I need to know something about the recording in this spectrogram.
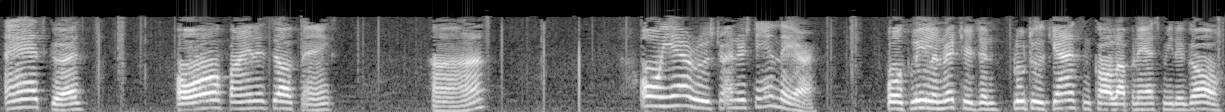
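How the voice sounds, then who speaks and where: An actor playing an earnest, patient American schoolboy nephew in a chummy 1940s radio comedy style. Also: male voice, high-pitched, unhurried, long pauses. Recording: dull vintage 1940s radio recording.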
